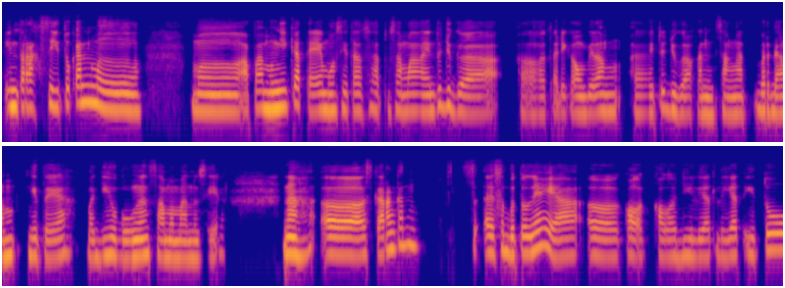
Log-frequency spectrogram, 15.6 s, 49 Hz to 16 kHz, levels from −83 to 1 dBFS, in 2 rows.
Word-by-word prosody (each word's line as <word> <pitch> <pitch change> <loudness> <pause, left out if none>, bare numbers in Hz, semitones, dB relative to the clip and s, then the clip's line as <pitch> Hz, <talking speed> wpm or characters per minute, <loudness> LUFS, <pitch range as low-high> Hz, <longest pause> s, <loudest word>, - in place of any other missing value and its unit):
interaksi 215 +1 +1
itu 220 - -4
kan 250 +1 +5
me 185 -4 +2 0.5
me 180 - -1 0.4
apa, 205 - 0
mengikat 210 +4 +4
ya, 175 - +1
emosi 185 +1 -3
ta 180 0 -3
satu 190 -2 -9
sama 180 -1 -2
lain 175 0 -1
itu 225 - -4
juga 165 -2 -2 0.2
eee, - - -8
tadi - - -7
kamu 165 0 -2
bilang, 175 +2 -1 0.2
eee, 165 0 -8
itu 195 +3 -8
juga 165 -2 -3
akan 155 0 -5
sangat 160 0 -4
berdampak 175 -1 -1 0.2
gitu 175 -1 -3
ya, 175 +4 -2 0.2
bagi 165 +3 -3
hubungan 170 +1 +1
sama 165 -2 -1
manusia. 160 +3 -4 0.6
Nah, 185 -2 +5
eee, 180 -1 +8
sekarang 200 +5 +4
kan, 270 +3 -2 0.5
se - - -19
e 195 - 0
sebetulnya 200 +2 +2
ya, 170 -8 +4 0.2
eee, 170 -1 +1
kalau 175 -2 +1
kalau 170 -1 -4
diliat-lihat 170 +1 -5
itu, 180 +4 -4
180 Hz, 170 wpm, -23 LUFS, 165-190 Hz, 0.6 s, eee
